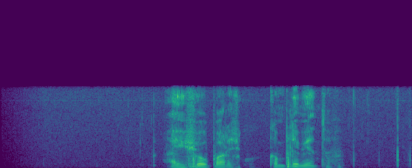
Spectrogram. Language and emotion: Russian, neutral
